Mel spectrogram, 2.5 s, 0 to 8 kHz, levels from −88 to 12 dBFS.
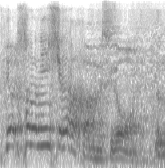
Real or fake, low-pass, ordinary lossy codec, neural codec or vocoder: fake; 7.2 kHz; Opus, 16 kbps; codec, 16 kHz, 4 kbps, FunCodec, trained on Chinese and English, 50 frames a second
